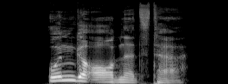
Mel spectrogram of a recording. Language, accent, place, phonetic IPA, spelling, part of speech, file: German, Germany, Berlin, [ˈʊnɡəˌʔɔʁdnət͡stɐ], ungeordnetster, adjective, De-ungeordnetster.ogg
- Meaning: inflection of ungeordnet: 1. strong/mixed nominative masculine singular superlative degree 2. strong genitive/dative feminine singular superlative degree 3. strong genitive plural superlative degree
